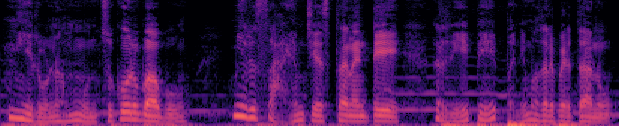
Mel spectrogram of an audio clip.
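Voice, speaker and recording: A man's voice: medium pitch, expressive, normal speed, faint music behind, lightly acted. A man playing a stubborn, hopeful village farmer in an acted folk tale, speaking earnestly and pleadingly. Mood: hopeful, deferential. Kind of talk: dramatized folk moral story acting.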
